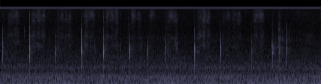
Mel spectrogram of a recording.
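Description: Chalk writing on a blackboard, faint: a series of short, sharp taps and scratches about two a second as the symbols go up, over a low steady hum.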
